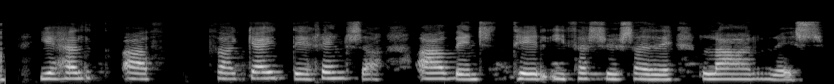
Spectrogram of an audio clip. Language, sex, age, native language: Icelandic, female, 20-29, Icelandic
